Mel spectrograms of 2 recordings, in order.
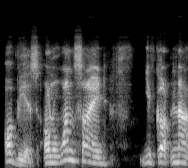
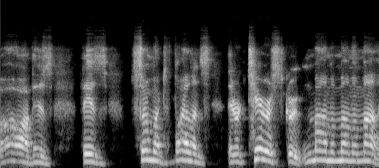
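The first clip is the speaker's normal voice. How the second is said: higher, whiny mock alarm; mocking right-wing panic; 7 semitones higher than usual. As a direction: parody the outrage, trailing into babble. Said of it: "from the right, you get".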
